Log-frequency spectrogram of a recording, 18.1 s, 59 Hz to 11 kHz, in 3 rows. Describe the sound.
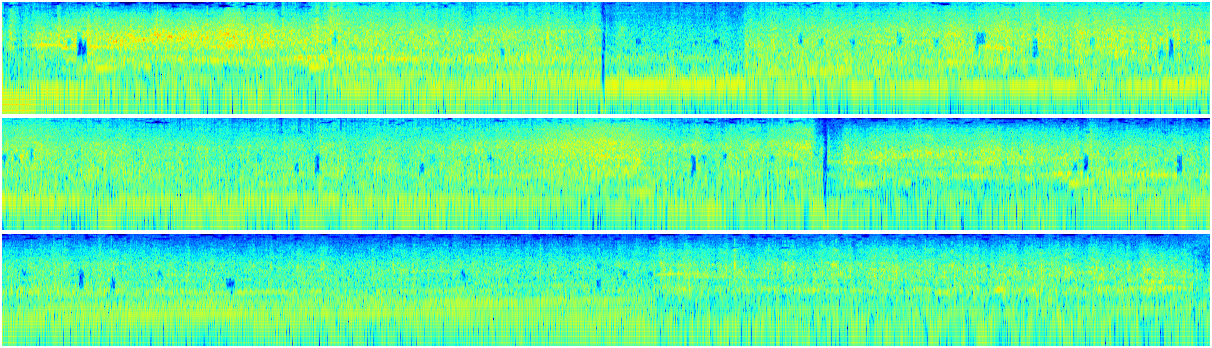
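Engines of 1930s racing cars starting the 1935 Monaco Grand Prix through narrow streets, from archive footage: a loud continuous droning roar whose pitch rises and falls several times.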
